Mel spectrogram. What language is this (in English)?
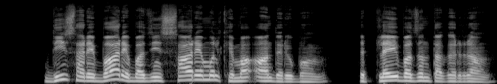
Bhadrawahi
